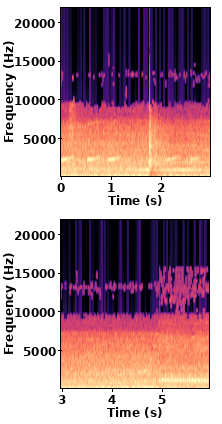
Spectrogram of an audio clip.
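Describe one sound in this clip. A large fire roars and crackles.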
